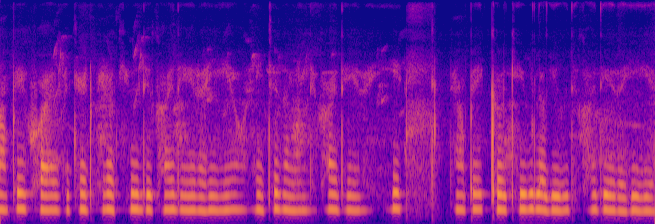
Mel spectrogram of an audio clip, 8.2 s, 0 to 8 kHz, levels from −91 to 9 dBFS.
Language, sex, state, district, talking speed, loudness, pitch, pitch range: Hindi, female, Bihar, Madhepura, 225 wpm, -24 LUFS, 195 Hz, 190-200 Hz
